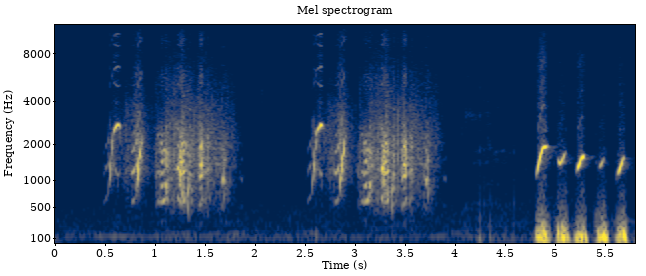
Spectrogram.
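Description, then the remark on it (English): A person whistles an imitation of a guinea pig: two bursts of chirpy, squeaky whistling, then five quick, evenly spaced high squeaks at the end. Fairly loud, with no talking. “this is a guinea pig.”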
